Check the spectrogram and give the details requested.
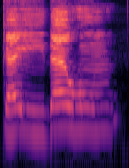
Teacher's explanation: یا لین ہے تو آپ نے اس کو نرمی سے پڑھنا ہے، کھینچنا نہیں ہے۔ کیدہم، بعض ساتھی اس طرح سے مجھول پڑھ دیتے ہیں، کیدہم، اس طرح سے صحیح نہیں ہے۔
